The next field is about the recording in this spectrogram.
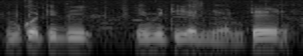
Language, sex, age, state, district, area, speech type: Telugu, male, 18-30, Telangana, Nalgonda, rural, spontaneous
